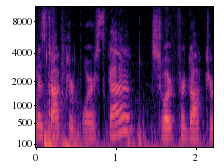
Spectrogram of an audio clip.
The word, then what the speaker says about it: Borcsa: It's It's spelled differently, but it's pronounced Borska.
